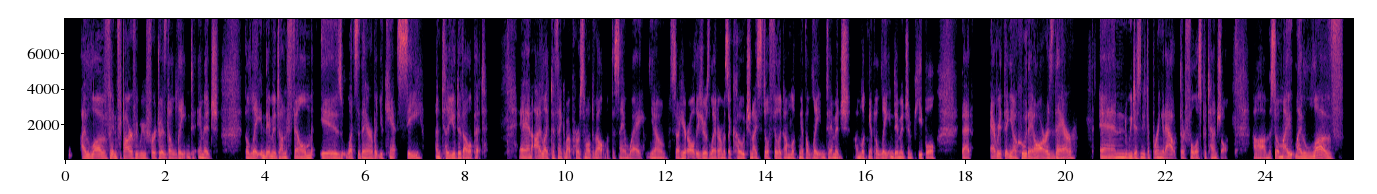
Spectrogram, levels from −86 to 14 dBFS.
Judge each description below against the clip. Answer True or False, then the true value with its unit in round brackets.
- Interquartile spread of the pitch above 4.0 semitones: False (3.3 semitones)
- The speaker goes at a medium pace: False (220 wpm)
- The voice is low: True (95 Hz)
